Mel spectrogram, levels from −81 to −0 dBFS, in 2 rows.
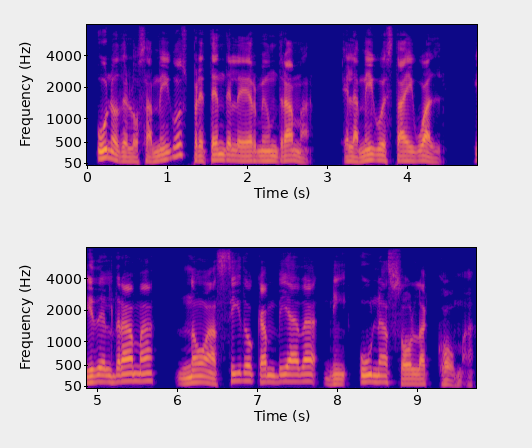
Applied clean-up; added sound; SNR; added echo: none; none; none; none.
